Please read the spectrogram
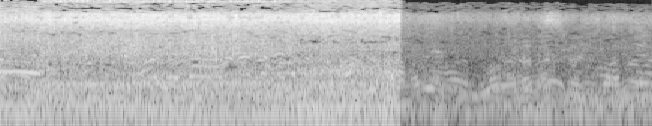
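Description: A helicopter running close by, a loud steady engine and rotor noise with people shouting over it. It cuts off abruptly about two-thirds of the way in, leaving the chatter of a crowd.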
